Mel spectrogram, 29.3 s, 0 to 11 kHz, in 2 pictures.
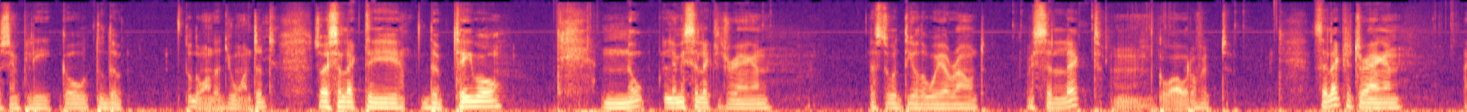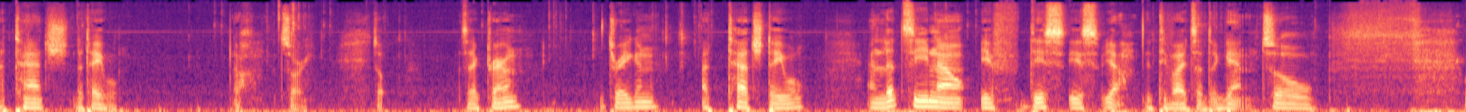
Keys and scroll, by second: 11.0 ctrl+b, 14.3 alt+a, 21.0 shift+a, 23.4 5.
